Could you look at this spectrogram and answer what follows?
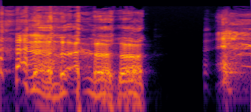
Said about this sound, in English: I just turned into an old man. Oh my gosh, you were laughing and then you coughed. I did the old man cough.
